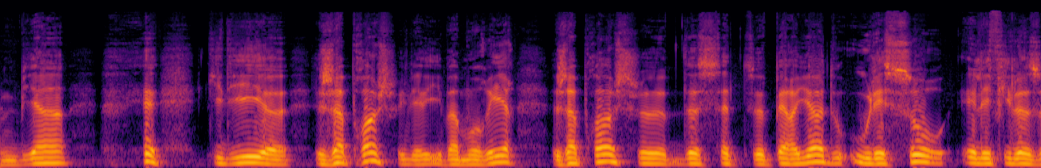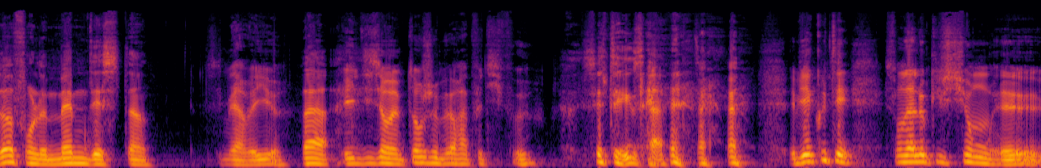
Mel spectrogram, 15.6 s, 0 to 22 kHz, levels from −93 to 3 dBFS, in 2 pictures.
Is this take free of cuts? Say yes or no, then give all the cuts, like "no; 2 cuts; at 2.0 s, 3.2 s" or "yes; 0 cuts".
yes; 0 cuts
